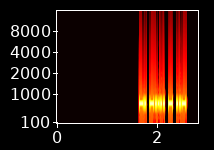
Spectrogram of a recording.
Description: Morse code, heard as a keyed tone, about 46 wpm, 700 Hz. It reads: N6TU
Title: USA Call Signs - 4 Characters - 45wpm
